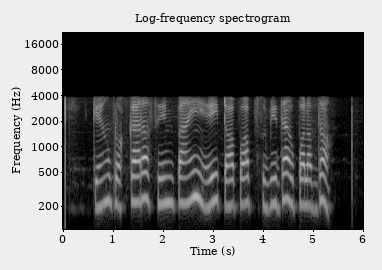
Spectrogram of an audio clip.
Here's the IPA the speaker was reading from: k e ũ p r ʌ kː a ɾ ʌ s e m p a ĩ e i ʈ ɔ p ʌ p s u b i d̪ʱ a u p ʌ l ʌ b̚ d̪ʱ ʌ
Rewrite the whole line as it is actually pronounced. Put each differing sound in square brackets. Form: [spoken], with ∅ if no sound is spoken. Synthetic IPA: k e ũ p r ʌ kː a ɾ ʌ s [i] m p a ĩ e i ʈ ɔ p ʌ p s u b i d̪ʱ a u p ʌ l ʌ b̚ d̪ʱ ʌ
